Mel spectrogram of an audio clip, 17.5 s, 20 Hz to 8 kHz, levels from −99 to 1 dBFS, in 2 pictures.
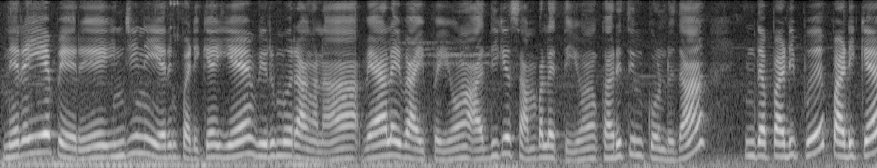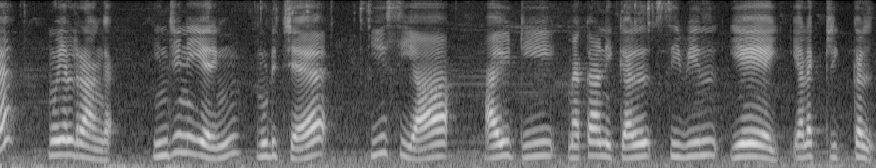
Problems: background sounds at intervals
